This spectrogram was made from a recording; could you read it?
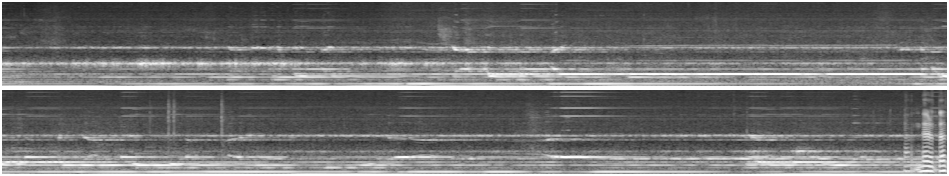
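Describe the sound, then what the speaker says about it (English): Sound art machine driven by the movement of clouds, shown at an art biennale: a steady, dense electronic drone of sustained layered tones with a deep low hum and occasional faint chirps, continuous and loud throughout. "The sound you hear is after the movement of the clouds"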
